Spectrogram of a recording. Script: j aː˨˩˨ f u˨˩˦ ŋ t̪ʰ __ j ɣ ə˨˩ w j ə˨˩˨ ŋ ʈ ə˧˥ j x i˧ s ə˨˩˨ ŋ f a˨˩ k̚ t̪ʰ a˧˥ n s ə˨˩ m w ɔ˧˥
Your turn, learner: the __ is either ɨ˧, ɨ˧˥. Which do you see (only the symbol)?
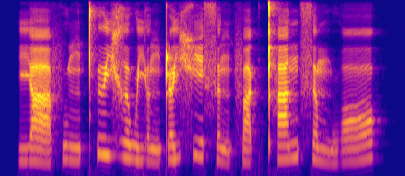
ɨ˧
